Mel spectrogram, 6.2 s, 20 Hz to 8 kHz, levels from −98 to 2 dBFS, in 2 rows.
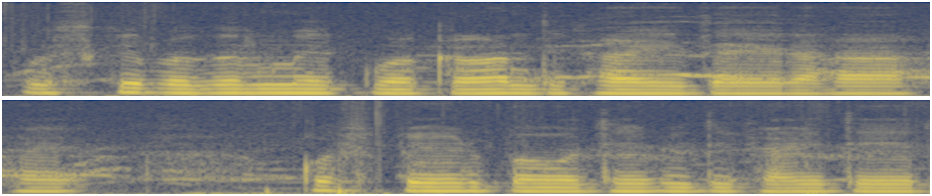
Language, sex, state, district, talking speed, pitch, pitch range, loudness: Hindi, male, Bihar, Muzaffarpur, 145 wpm, 120 Hz, 115-130 Hz, -15 LUFS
